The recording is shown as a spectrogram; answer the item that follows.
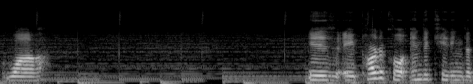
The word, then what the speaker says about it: は: So this wa, pronounced like wa, is a particle indicating the topic of the sentence.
